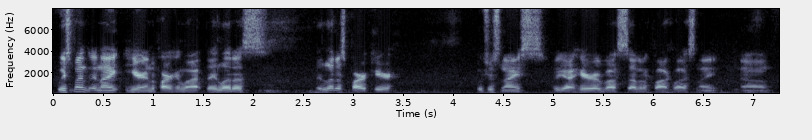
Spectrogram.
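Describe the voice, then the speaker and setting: A man's voice: mid-range voice, steady tone, fairly quick. A truck driver talking casually to his camera while he works, in a laid-back, chatty way with casual swearing. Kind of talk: casual vlog narration.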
